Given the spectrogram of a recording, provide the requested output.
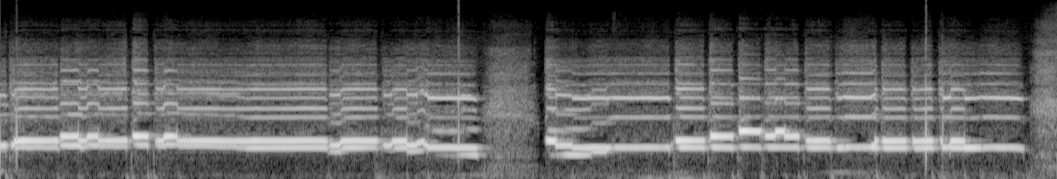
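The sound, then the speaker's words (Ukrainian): A dvodentsivka, a double folk flute, plays a bright, lilting melody in parallel thirds, two breathy high lines moving together with quick ornamented steps, loud, with a brief pause midway. “І є ще дводенцівка. Це дві е, підряд, що можна було грати терцями.”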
